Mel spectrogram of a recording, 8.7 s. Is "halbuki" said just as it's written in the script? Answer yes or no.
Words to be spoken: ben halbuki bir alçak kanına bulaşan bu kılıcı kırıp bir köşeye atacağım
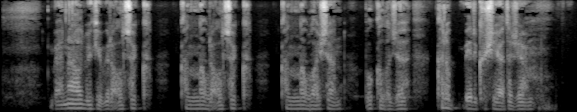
yes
